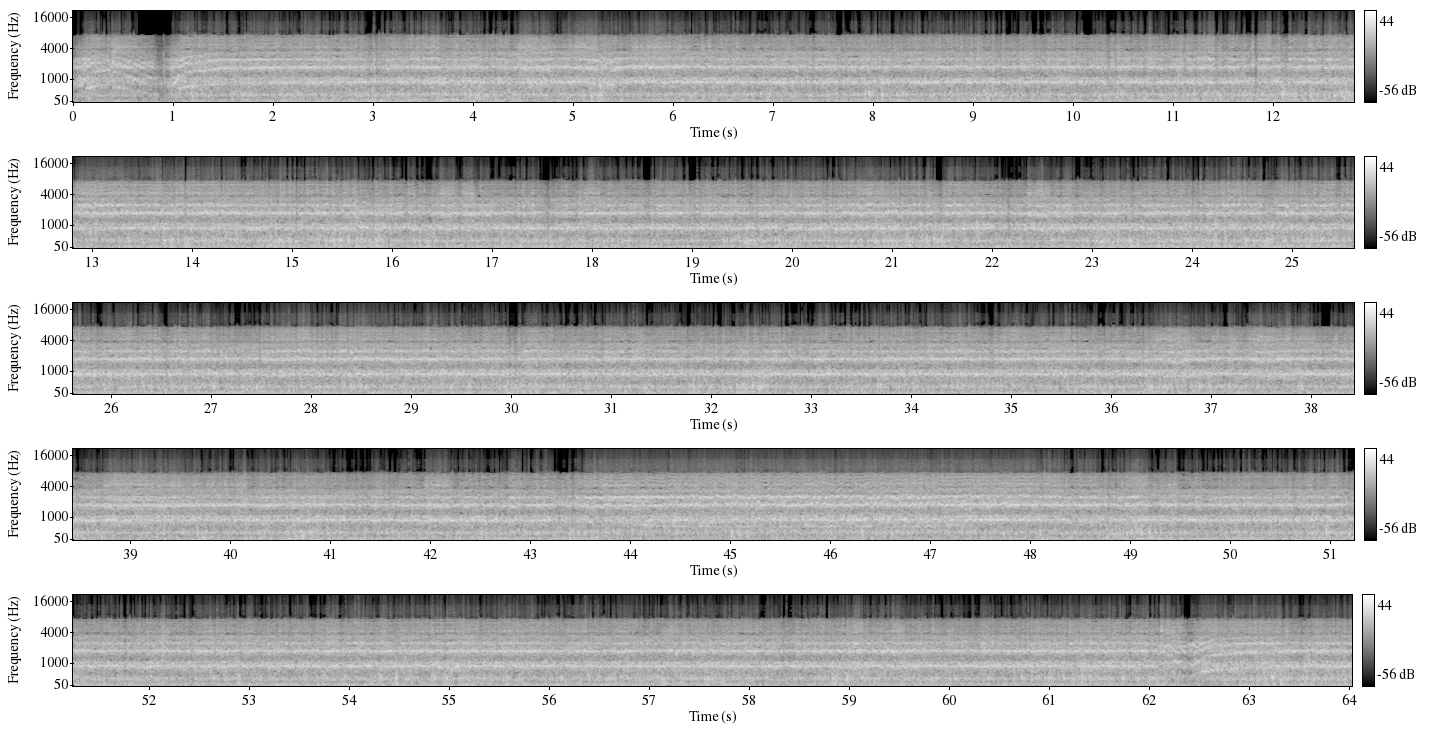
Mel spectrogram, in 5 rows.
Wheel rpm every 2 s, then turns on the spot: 110, 230, 230, 230, 240, 230, 230, 230, 230, 230, 230, 230, 230, 230, 230, 230, 230, 230, 230, 230, 230, 220, 200, 210, 240, 230, 230, 230, 230, 230, 210, 210.
none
